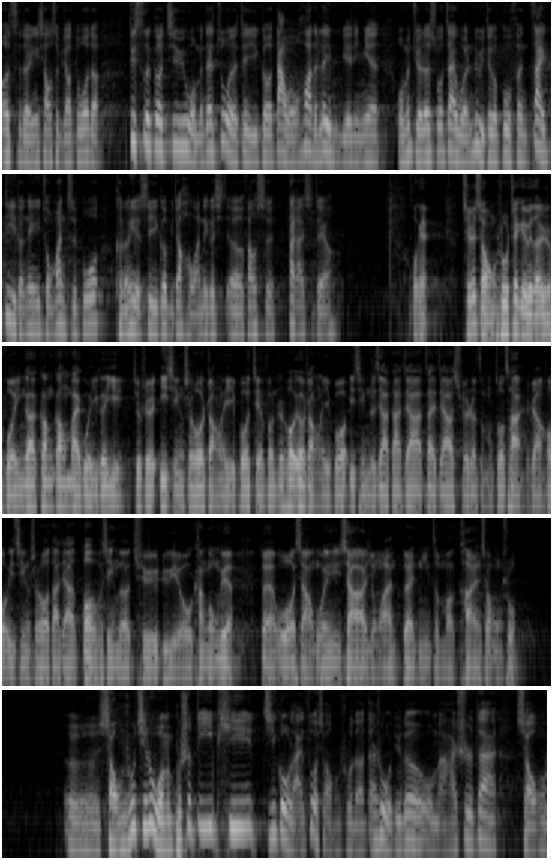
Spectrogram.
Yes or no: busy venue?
yes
